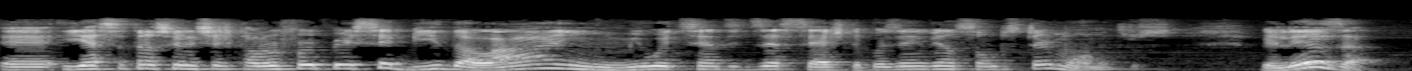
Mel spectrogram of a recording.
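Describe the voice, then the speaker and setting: Amid audible room echo, a man with a high pitch talks at a moderate pace with lively intonation. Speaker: physics teacher. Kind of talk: lecture. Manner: halting, many fillers.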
